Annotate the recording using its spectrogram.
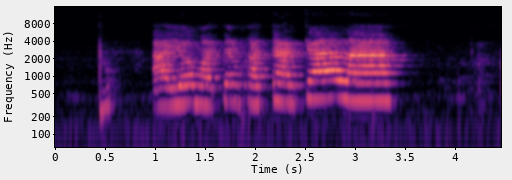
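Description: A young girl sings into a microphone in a high voice.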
